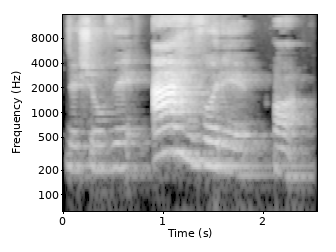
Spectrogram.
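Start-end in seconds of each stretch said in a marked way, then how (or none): 0.9-2.1 "Árvore" with a loud, long first "Ár"; stress on ÁR. Shown as a demonstration. Teacher illustrates proparoxítona, "Árvore" stressed on "Ár". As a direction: punch the opening of "Árvore", then fall away. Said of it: "É o ar".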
